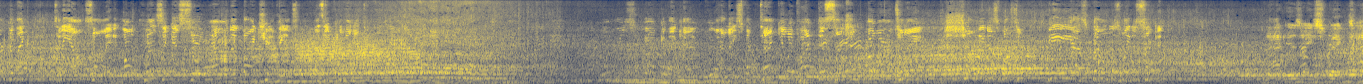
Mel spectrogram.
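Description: A field of super late model race cars running at full speed around a short oval track, the engine note rising and falling as the pack passes. The sound dips about eight seconds in, then builds again.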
